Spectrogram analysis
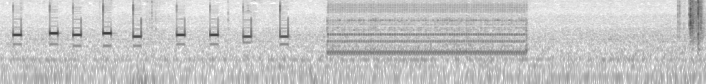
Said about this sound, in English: And then she'll dial the right number this time.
